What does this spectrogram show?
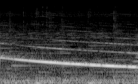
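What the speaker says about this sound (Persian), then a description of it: "ببینید این آمبولانسه" An ambulance siren on an Istanbul street wails loudly and nearby in a single falling tone over a low rumble of traffic.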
